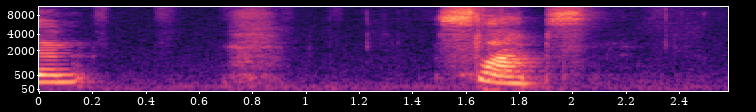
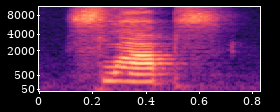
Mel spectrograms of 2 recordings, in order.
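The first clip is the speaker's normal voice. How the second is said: loud call; 7 semitones higher, 9 dB louder than usual. Acted. Storyteller shouting to children, loud call. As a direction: shout out slops. Storyteller calls out sound word.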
